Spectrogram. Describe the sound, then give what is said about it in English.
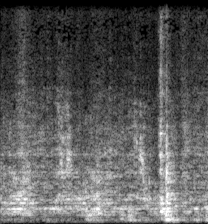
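Red wine simmering and starting to bubble in a pan after deglazing, a soft continuous hiss with faint, irregular popping bubbles. “Let that cook down some.”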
